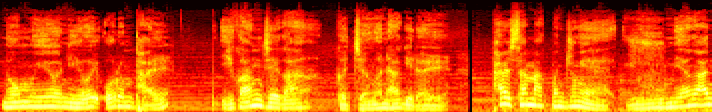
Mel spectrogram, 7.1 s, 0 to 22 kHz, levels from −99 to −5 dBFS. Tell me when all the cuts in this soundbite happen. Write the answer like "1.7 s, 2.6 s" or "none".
4.8 s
